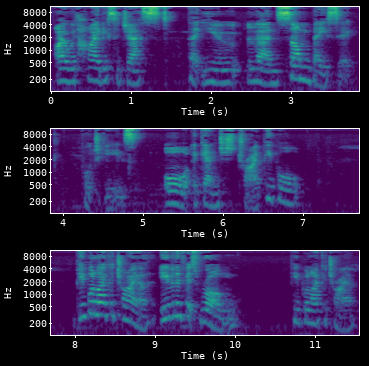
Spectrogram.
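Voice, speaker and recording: Chatting in her home garden, a British vlogger from England laughs at her own attempts at foreign phrases. Her fairly low voice has lively intonation and a measured pace, with a little hiss or hum in the recording.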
